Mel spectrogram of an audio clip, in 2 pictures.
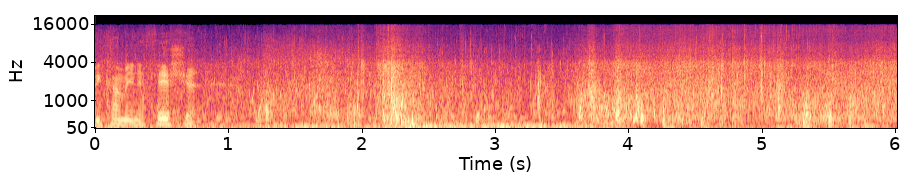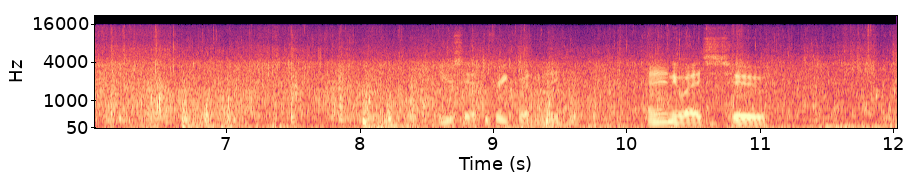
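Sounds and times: water splashing from swimming: 0.7 - 12.0.

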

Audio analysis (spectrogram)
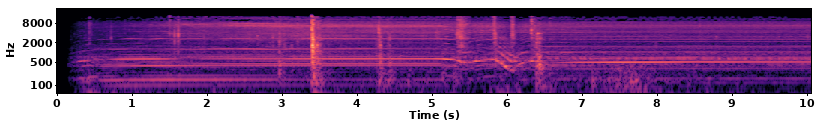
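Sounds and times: electric motor whining: 0.2 - 10.0.

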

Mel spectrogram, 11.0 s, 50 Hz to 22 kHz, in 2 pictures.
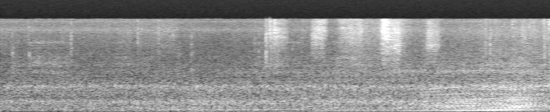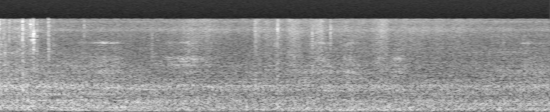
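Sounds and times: car engine accelerating: 1.7 - 11.0.

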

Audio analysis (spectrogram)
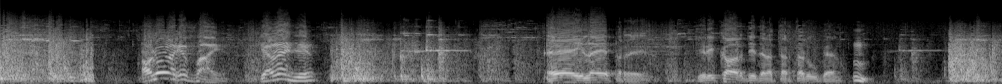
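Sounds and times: furniture crashing and thudding: 0.0 - 1.8, 2.4 - 5.3, 9.3 - 10.0.

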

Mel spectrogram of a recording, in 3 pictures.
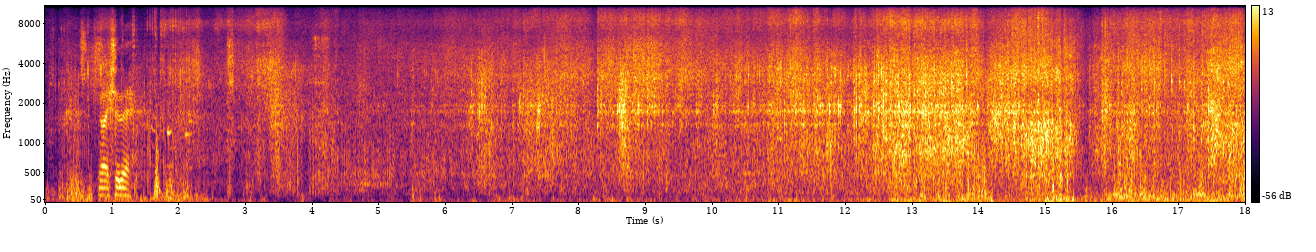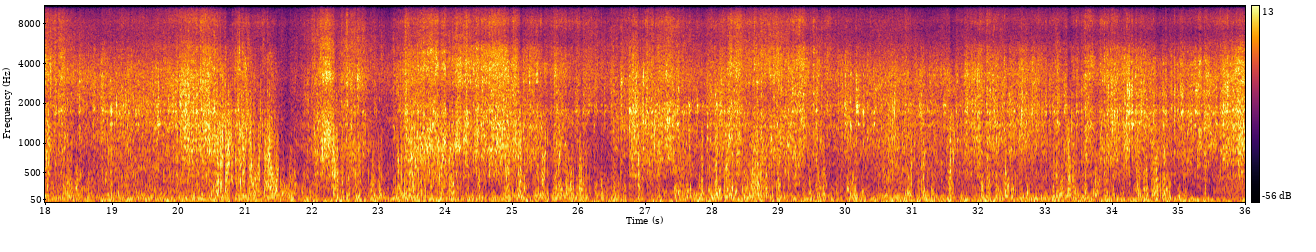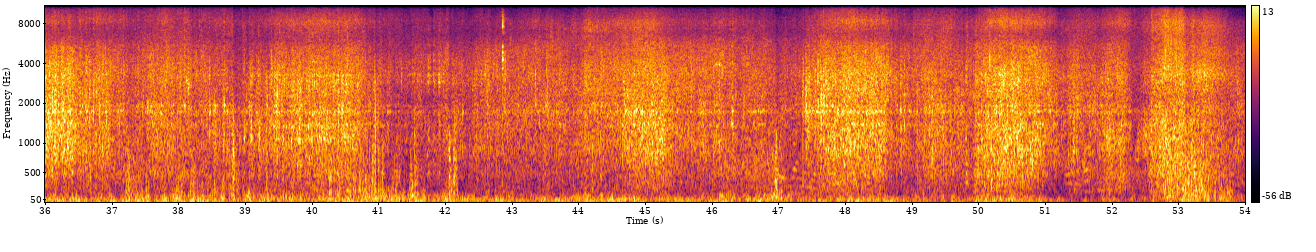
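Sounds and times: skis scraping over snow: 0.0 - 54.0
wind buffeting microphone: 0.0 - 54.0.

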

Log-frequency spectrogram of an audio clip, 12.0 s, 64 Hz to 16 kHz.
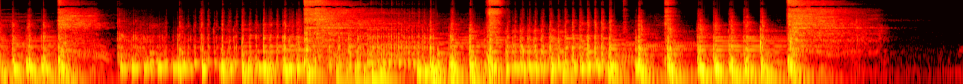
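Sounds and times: marching drumline: 0.0 - 10.4.

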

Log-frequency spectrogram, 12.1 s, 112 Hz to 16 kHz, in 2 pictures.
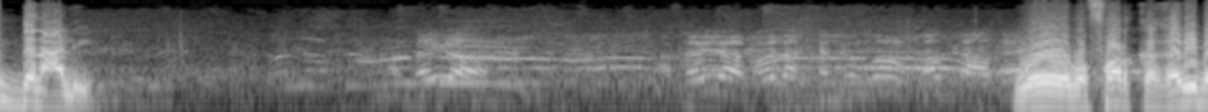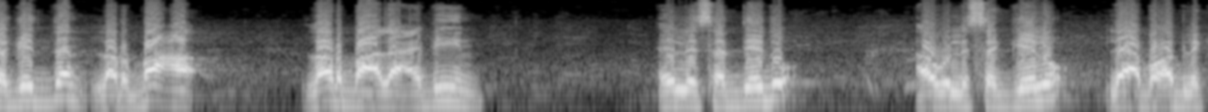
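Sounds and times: tv commentary: 0.0 - 12.0
faint shouting voices: 0.5 - 6.1.

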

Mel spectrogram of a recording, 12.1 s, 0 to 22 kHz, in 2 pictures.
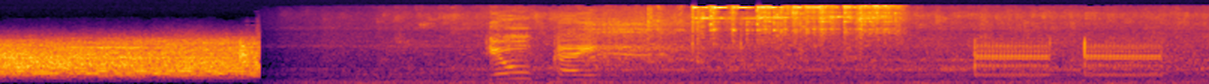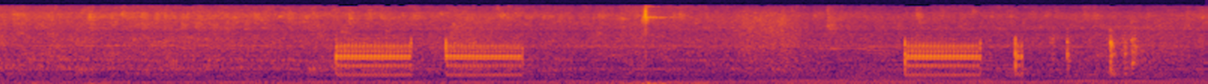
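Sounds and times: low steady hum: 1.4 - 12.0
telephone ringback tone: 4.9 - 5.9, 7.7 - 8.7, 10.6 - 11.2.

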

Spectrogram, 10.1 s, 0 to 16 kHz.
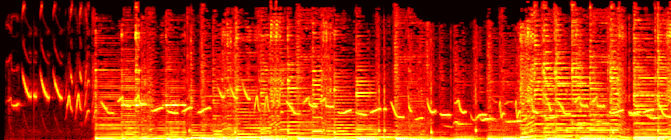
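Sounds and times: birds chirping: 0.1 - 10.0
country song: 1.4 - 10.0.

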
